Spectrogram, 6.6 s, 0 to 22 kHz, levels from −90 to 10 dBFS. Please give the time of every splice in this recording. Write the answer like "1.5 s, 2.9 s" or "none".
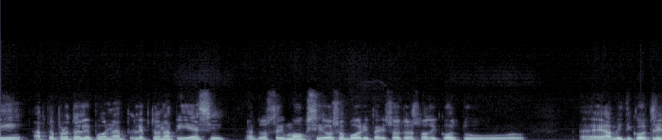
2.3 s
